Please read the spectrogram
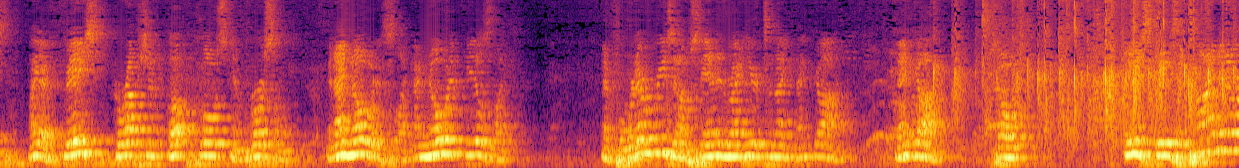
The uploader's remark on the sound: LIVE from Tulsa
